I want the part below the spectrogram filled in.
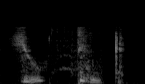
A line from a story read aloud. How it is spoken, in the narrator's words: she whispered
